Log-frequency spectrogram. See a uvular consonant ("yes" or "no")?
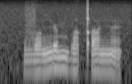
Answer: yes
